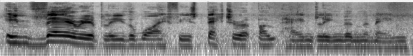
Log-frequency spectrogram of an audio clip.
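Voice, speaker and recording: Calm man instructing on a boat. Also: medium pitch, measured pace, a little hiss or hum. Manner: calm, direct, practical. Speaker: sailing instructor. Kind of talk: instructing on deck. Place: outdoors on a boat in a marina.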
